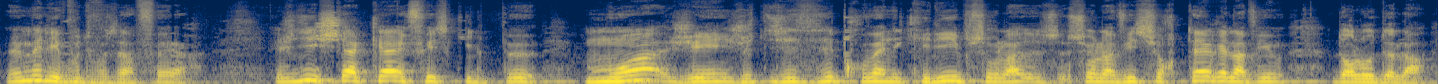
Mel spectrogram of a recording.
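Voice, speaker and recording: Fast-talking man in his fifties. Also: fairly high pitch, warm tone. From Belgium. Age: 50s. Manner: rambling, many fillers and restarts. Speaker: politician guest. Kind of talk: casual interview talk.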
